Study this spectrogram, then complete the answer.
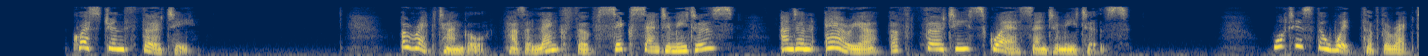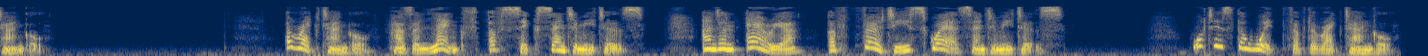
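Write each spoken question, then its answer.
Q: What is the width of the rectangle?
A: 5 centimetres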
